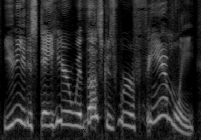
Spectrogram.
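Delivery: put-on high-pitched childish pleading; hammed-up tearful plea; mock emotional breakdown. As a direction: beg grandma in a put-on little-kid whine. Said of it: "he finally cracks".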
